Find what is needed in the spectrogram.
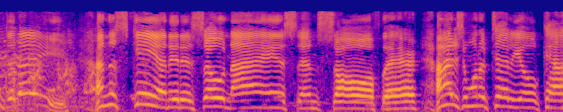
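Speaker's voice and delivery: hammed-up loving pep talk to a cow; sweet-talking a cow. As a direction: lay on the flattery like courting her.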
